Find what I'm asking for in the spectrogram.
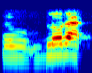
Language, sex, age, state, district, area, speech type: Odia, female, 45-60, Odisha, Sambalpur, rural, conversation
